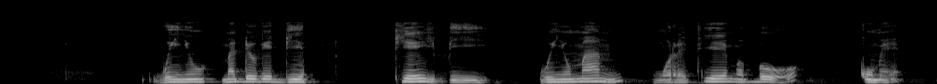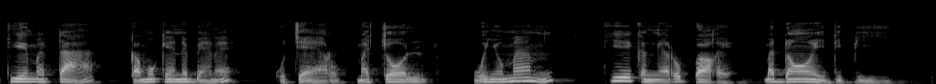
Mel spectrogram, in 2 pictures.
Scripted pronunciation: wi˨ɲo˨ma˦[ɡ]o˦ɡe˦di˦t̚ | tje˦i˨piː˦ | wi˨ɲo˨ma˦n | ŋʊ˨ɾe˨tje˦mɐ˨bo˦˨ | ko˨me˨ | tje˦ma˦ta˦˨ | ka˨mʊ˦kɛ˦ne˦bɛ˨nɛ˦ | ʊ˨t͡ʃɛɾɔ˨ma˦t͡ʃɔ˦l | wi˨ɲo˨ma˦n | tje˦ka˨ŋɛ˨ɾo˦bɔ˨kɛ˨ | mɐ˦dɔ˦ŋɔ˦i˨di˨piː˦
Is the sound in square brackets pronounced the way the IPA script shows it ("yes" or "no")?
no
